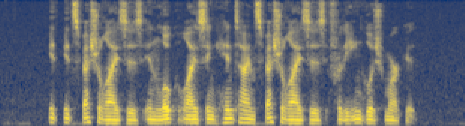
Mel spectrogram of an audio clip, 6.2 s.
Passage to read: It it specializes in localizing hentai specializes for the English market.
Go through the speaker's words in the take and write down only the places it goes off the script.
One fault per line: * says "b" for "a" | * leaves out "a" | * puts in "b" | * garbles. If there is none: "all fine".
all fine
